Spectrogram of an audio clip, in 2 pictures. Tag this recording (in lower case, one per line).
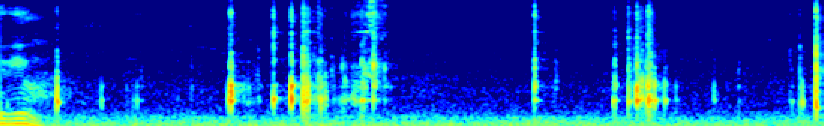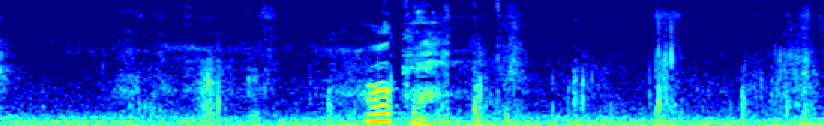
speech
